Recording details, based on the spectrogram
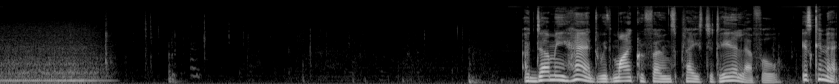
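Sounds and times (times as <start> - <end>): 
car engine hum heard from inside the cabin: 0.0 - 1.2
speech: 5.2 - 8.3.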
